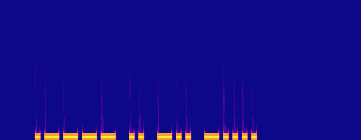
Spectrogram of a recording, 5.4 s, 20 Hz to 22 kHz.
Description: Morse code, heard as a keyed tone, about 17 wpm, 700 Hz. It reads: 1ID6
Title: Four Challenging Letter-Number Combinations 17wpm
